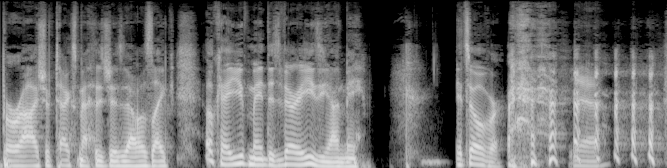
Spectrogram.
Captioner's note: laughs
